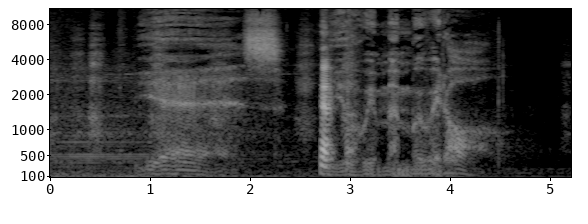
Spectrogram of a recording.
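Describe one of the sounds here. A man speaks in a strained, pained voice close by.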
